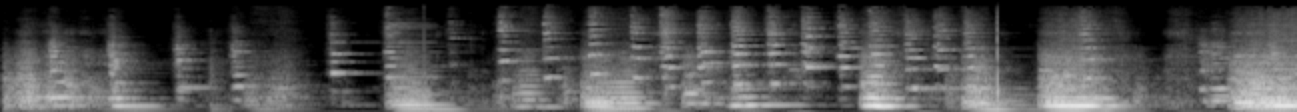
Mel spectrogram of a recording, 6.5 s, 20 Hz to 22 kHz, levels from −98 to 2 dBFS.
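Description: At 2.12 s the music catches in a brief Bluetooth stutter lasting until 2.16 s. The receiver ran short of data and replayed its last buffered slice, which points to a single lost packet of about 23 ms. Because only one slice repeats, it is heard as a quick hiccup, not a buzz. Unlike a plain dropout, there is no silence. After the catch the music resumes further on, as if it had kept playing underneath.

From 4.98 to 5.00 s a single loud pop sits on top of the music, peaking roughly 10 dB above it. It most likely comes from a sudden voltage step, such as a plug, a switch or static, that is added to the signal and shaped by the circuits after it. Unlike the stutter, nothing is repeated or skipped. The music runs on intact beneath one sharp thump.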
